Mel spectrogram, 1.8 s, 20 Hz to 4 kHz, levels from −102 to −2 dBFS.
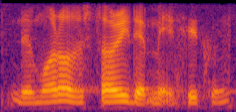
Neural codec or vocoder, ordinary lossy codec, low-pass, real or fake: none; none; 3.6 kHz; real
